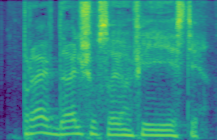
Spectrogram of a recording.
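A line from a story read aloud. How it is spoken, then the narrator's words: Laughing. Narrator (Russian): засмеялся я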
